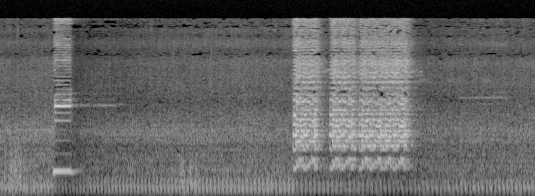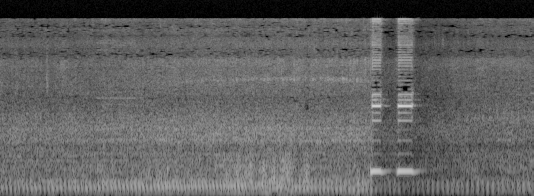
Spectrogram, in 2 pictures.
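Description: Motorcycle engine running steadily while riding, with horn sounds over it: one short beep about half a second in, a longer warbling horn blast about three seconds in, and two quick beeps near the end.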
